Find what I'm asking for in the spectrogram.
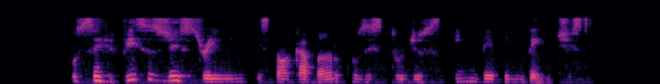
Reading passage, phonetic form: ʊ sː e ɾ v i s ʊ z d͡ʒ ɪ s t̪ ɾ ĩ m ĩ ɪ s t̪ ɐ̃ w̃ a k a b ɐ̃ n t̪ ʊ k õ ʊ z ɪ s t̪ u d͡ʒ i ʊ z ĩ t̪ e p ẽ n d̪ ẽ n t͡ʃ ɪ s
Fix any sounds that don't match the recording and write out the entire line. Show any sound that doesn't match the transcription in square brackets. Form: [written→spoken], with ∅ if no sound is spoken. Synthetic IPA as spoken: ʊ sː e ɾ v i s ʊ z d͡ʒ ɪ s t̪ ɾ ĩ m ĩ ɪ s t̪ ɐ̃ w̃ a k a b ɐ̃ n [t̪→d̪] ʊ k õ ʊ z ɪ s t̪ u d͡ʒ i ʊ z ĩ [t̪→d̪] e p ẽ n d̪ ẽ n t͡ʃ ɪ s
